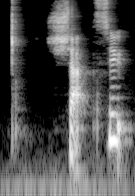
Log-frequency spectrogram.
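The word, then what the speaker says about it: シャツ: Shatsu.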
